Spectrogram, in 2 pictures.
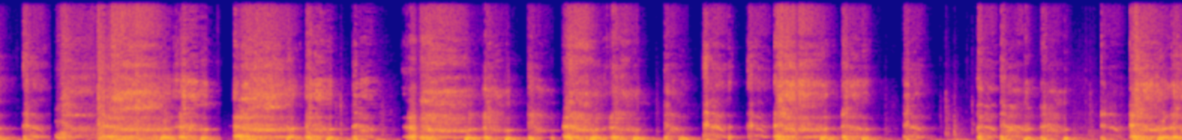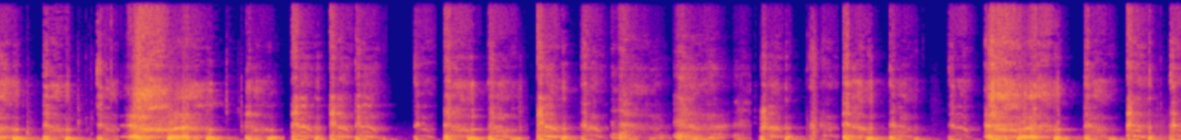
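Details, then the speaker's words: Adult man coughing all evening, says coughing feels so bad his eyes bulge out: repeated harsh, forceful coughs in close succession; persistent coughing fit. "Мне так плохо, когда я кашляю, что такое ощущение, что глаза на лоб вылазят."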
